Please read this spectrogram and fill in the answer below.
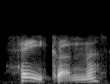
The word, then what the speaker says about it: Haken: Allora, il gruppo si chiama Haken. – Haken. – È scritto Haken, mm-hmm. ma loro stessi spiegano che si pronuncia come Bacon. perché evidentemente anche in Inghilterra avranno dubbi sulla pronuncia.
